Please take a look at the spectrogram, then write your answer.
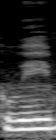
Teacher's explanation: artikulatornya aktifnya adalah bibir bawah dan artikulator pasifnya adalah bibir atas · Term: semi vokal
